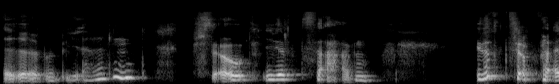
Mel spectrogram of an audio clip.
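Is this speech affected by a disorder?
Yes: generalized dystonia.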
